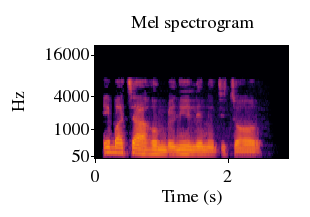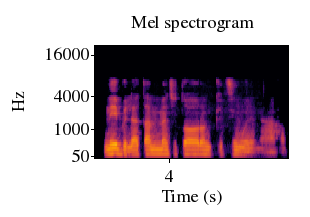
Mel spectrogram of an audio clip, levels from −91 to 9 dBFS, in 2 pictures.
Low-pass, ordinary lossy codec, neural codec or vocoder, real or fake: 7.2 kHz; none; none; real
